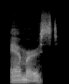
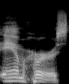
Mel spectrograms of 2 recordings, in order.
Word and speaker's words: Amherst: He says Amherst, and you're not supposed to pronounce the H.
